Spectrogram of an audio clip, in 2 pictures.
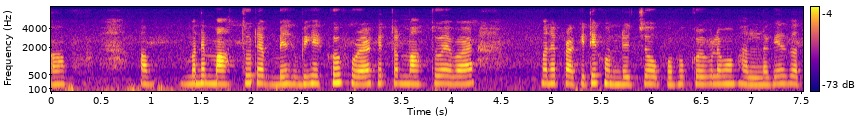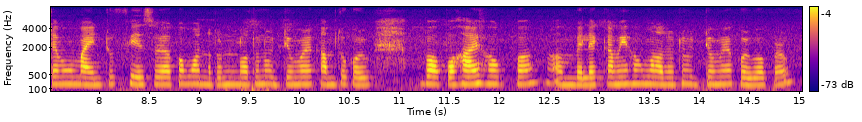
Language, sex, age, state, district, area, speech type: Assamese, female, 18-30, Assam, Kamrup Metropolitan, urban, spontaneous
